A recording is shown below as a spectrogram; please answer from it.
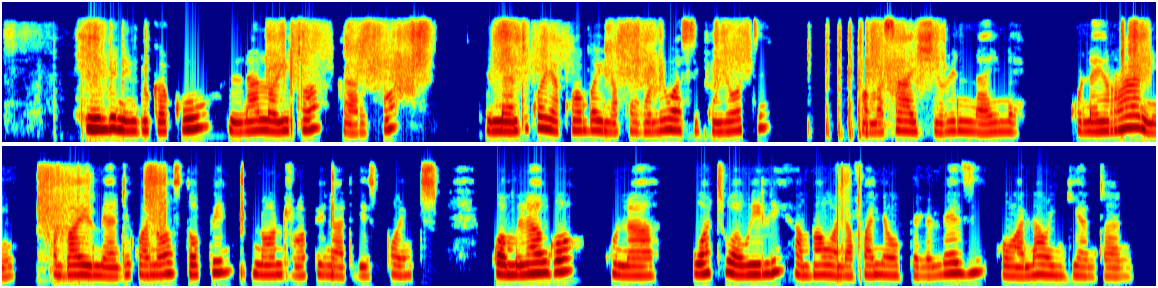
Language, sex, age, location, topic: Swahili, female, 25-35, Nairobi, finance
